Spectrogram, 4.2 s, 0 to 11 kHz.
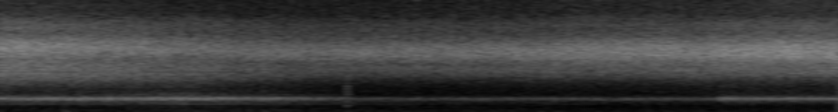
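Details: Massed calling of periodical cicadas, Brood V, during their 2016 emergence on May 31: an even, high, steam-like hiss with a faint lower droning tone, a single soft click near the middle.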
